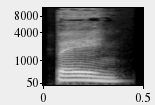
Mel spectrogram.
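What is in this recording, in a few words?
"បេង", Khmer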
